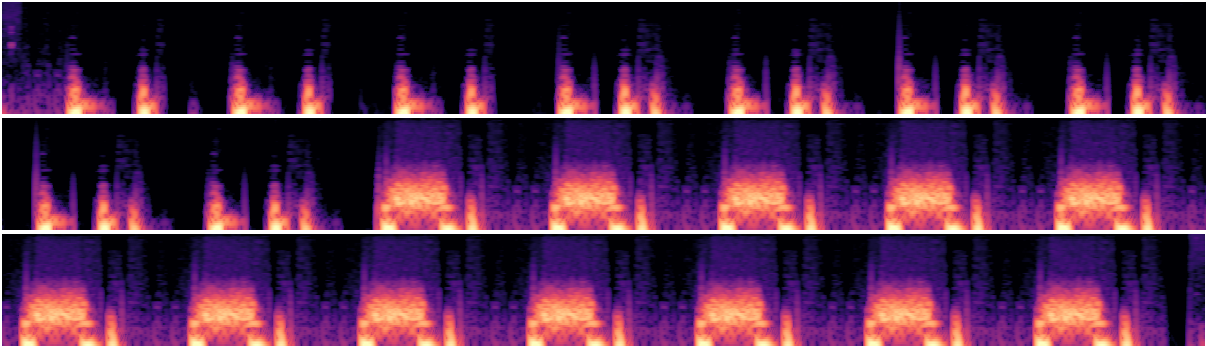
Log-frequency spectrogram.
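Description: Regular heartbeat, first crisp and clean with an added third sound, then a long blowing murmur filling each systole: mitral regurgitation with a third heart sound.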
